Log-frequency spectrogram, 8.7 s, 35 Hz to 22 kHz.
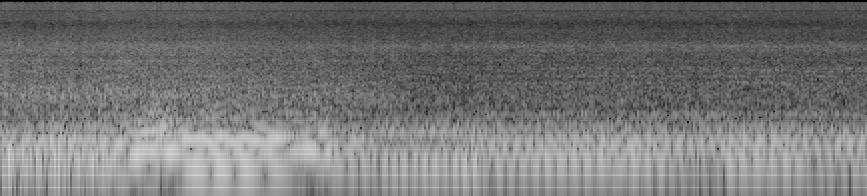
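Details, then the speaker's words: Honda 9th gen Civic Si after swapping blown K24Z7 for junkyard K24Z3, knock sensors changed, first startup after fuel priming; brief uneven rev then steady even idle, no knock or tick; slight smoke, believed oily downpipe; normal idle. "All right, it's running. It's smoking a little bit. It's cuz the downpipe got all oily, I'm pretty sure. So, started right up. Hesitated a little bit in the beginning, but other than that, everything sounds good."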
